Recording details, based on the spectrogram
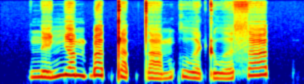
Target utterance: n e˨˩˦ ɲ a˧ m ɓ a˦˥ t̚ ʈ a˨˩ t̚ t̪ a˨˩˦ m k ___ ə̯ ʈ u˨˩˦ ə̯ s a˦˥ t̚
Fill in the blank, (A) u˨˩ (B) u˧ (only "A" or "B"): A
